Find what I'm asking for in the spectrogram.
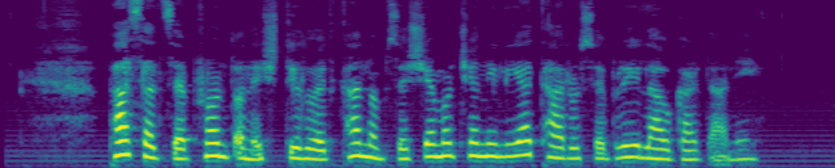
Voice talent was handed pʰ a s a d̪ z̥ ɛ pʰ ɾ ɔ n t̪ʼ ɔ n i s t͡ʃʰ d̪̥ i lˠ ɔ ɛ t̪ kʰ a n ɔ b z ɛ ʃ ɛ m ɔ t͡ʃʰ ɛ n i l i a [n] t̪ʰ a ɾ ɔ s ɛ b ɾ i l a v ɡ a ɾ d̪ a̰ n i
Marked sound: incorrect: none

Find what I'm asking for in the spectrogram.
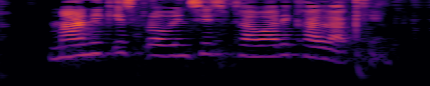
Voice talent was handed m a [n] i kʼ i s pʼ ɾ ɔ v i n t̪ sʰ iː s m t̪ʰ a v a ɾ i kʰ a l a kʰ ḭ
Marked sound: correct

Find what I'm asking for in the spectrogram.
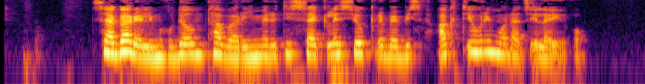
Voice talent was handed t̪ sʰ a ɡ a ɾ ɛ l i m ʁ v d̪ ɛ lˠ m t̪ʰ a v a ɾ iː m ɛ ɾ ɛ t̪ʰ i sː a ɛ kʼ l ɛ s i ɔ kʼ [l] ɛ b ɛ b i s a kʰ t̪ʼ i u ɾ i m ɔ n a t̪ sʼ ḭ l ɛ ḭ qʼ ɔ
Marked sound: incorrect: ɾ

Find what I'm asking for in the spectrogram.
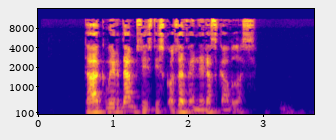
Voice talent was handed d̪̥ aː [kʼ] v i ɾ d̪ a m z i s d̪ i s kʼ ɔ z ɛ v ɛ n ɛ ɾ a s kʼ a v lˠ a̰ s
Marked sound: correct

